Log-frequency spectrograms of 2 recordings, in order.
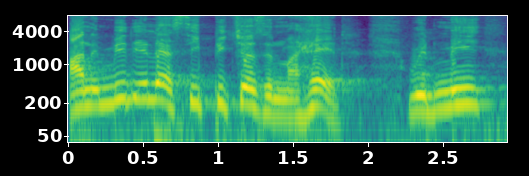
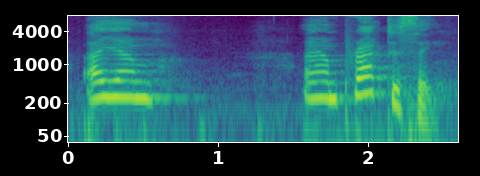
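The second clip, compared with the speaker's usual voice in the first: a lightly voiced small girl, higher; little daughter; 8 semitones higher, 4 dB quieter than usual. Daughter correcting her daddy, lightly voiced higher child. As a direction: play the four-year-old explaining herself.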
